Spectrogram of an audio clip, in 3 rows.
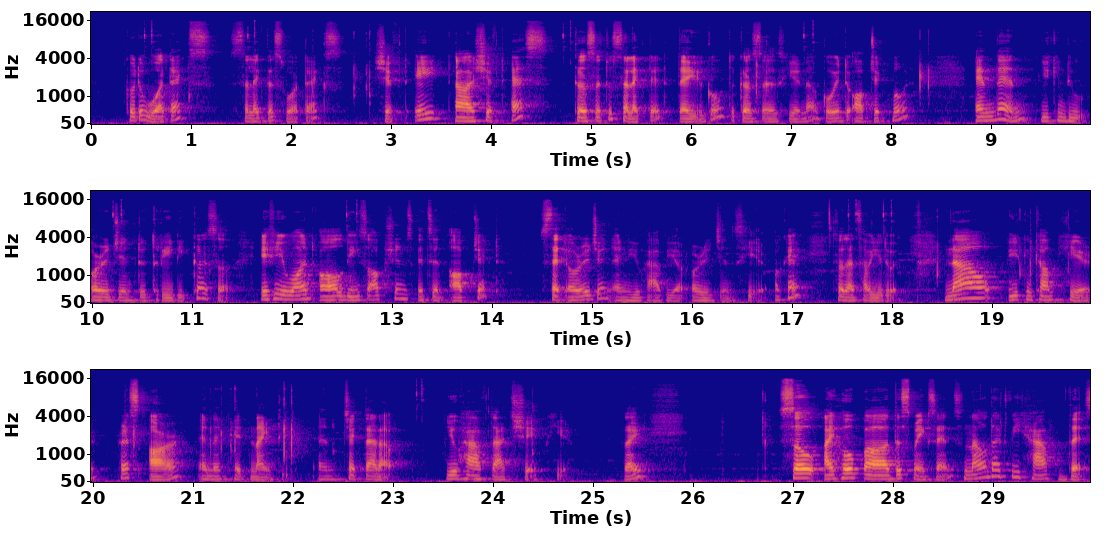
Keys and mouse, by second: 0.5 click, 1.5 click, 2.6 shift+s, 6.6 Tab, 8.2 q, 12.6-17.0 drag, 17.5 click, 19.5 shift+middle click, 20.3 r, 22.3-22.9 middle drag, 23.8-24.2 shift+middle drag.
